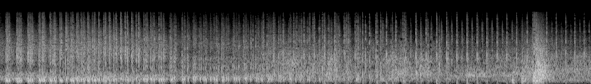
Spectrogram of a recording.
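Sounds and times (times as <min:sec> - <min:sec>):
anti-aircraft gunfire: 0:00.0 - 0:05.9.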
